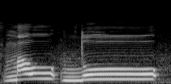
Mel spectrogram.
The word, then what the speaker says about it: mawdu'atun: When we will pair together in one time, if you will pronounce it, so you will pronounce like this: mawdu'atun, mawdu'atun, mawdu'atun.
